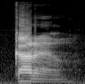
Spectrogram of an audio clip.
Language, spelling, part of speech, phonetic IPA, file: Czech, Karel, proper noun, [ˈkarɛl], Cs-Karel.ogg
- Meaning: 1. a male given name, equivalent to English Charles 2. a male surname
